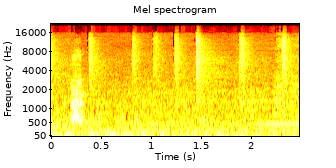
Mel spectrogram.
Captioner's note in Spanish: Ladridos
